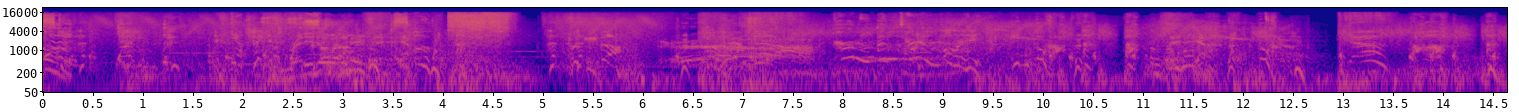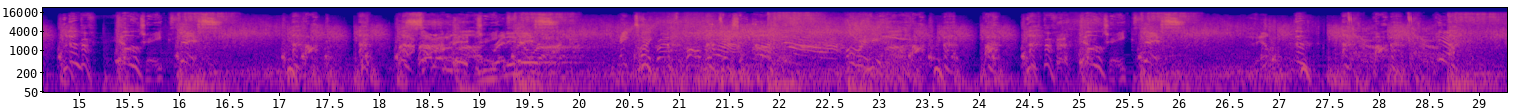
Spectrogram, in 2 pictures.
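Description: Fighters' fast moves whoosh through the air.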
